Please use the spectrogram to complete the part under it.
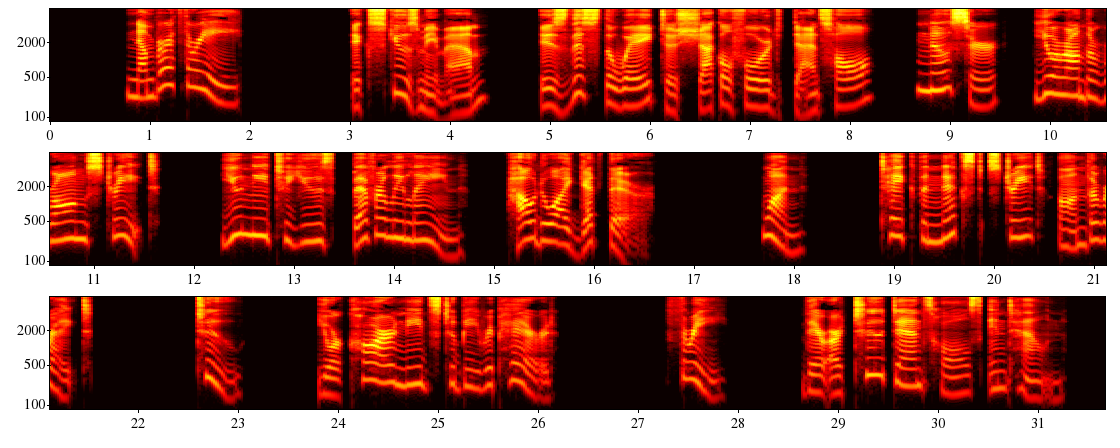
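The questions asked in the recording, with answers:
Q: How do I get there?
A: 1: Take the next street on the right.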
